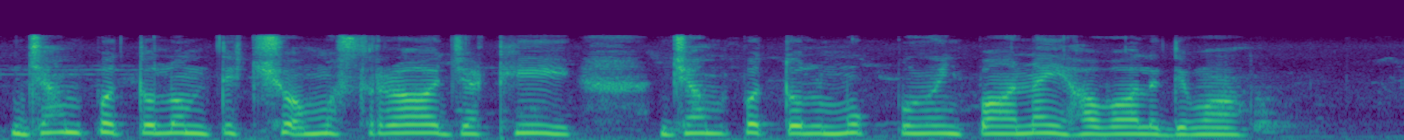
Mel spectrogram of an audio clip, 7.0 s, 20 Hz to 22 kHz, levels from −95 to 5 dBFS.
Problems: none marked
